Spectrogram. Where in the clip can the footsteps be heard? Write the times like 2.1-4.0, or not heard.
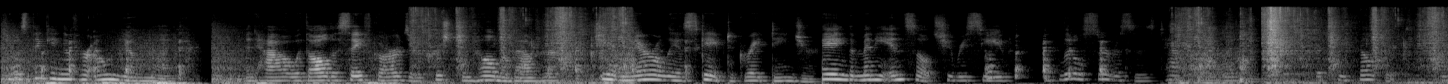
4.1-6.3, 11.7-14.4.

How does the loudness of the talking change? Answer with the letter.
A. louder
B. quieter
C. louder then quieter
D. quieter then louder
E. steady
B.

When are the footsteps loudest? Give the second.
13 s.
